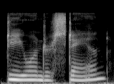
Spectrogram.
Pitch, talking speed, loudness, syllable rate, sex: 215 Hz, 155 wpm, -14 LUFS, 4.9 syllables/s, female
